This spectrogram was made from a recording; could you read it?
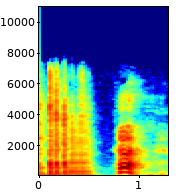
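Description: Dice are rolled for initiative, clattering across a table in a quick burst of four or five sharp, rattling taps, followed after a brief pause by a short spoken exclamation.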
